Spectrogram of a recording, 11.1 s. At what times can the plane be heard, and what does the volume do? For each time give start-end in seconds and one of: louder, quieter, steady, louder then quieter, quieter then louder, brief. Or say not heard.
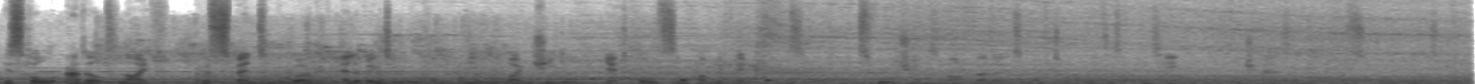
0.0-11.0 steady.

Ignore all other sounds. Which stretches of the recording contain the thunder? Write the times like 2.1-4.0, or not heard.
1.5-4.5.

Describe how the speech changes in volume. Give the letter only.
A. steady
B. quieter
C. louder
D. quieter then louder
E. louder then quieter
B.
